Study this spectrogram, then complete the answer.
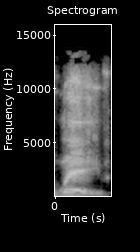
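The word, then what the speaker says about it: WAHVE: Our first speaker will be Sharon Emick from WAVE, and that's spelled W-A-H-V-E, which is a great anachronism for Work at Home Vintage Experts.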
